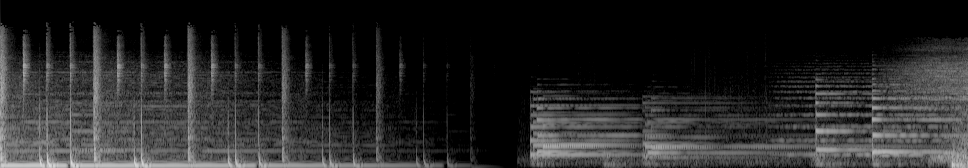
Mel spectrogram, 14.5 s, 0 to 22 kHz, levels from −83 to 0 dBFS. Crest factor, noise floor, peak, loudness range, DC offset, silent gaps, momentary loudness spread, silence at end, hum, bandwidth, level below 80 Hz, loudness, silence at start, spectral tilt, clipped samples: 22 dB; -72 dBFS; -6 dBFS; 15 LU; under 0.1%; 7.67-7.75 s; 24 LU; 0 s; none; 12 kHz; -30 dBFS; -28 LUFS; 0 s; -5 dB/octave; under 0.1%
